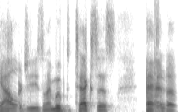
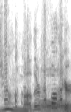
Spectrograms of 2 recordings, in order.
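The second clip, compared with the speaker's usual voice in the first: outraged dad; 7 semitones higher than usual. Retold or imitated. Acts out dad's outrage.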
